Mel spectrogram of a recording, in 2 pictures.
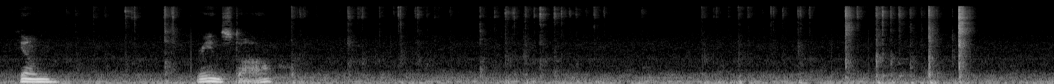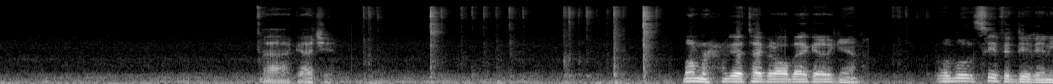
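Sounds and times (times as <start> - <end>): steady low hum: 0.0 - 21.0
computer keyboard typing: 0.6 - 1.9, 2.9 - 9.8, 14.1 - 17.2, 19.4 - 19.9.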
